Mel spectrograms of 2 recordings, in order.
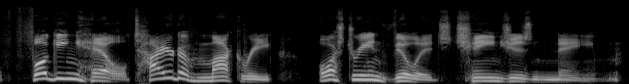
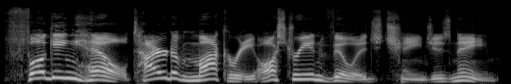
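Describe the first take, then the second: First: Slow, drawn-out headline reading; deliberate, slow announcement of a headline. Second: Slow headline, punched at the start; slow, emphatic re-reading; emphatic headline repeat. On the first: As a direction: read the headline slowly, drawing out each phrase. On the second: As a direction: read it out slowly and firmly for a confused listener. Repeats headline after "Read it again. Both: Real, not acted.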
